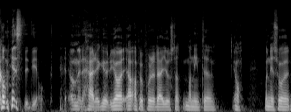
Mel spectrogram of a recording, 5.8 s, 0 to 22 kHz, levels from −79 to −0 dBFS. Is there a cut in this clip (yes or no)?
yes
